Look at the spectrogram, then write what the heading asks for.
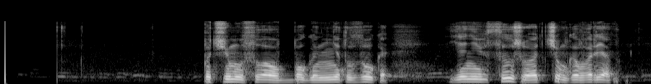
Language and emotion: Russian, angry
